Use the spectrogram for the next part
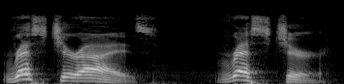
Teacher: We reduce the OU in the middle to be just a schwa sound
